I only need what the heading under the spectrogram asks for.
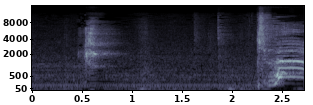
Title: fake sneezing = giggles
